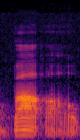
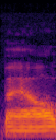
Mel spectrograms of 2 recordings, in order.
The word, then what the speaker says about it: Baal: Lord and Fidelity to Baal or Baal depending on how you want to pronounce that uh what is uh we get the famous contest between Elijah and the priests of Baal and the people keep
